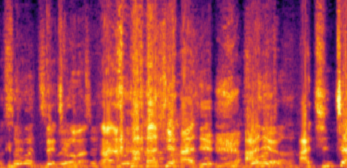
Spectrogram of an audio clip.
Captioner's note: Sarcastic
